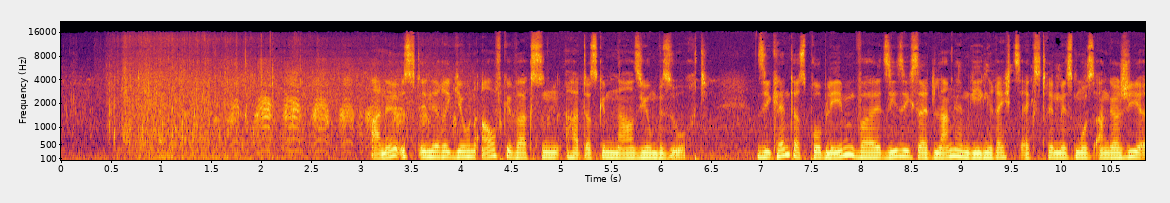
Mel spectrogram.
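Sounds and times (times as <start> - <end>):
steady outdoor hiss: 0.0 - 10.8
flock of ducks quacking: 1.5 - 5.2
speech: 3.1 - 10.8.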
